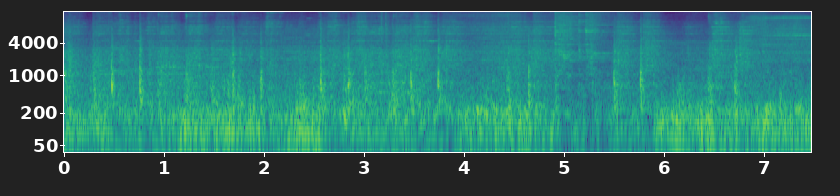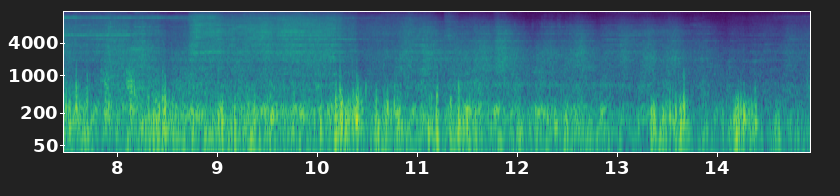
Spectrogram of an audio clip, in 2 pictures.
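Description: Freight train's container flatcars rolling past, the wheels clacking over the rail joints, with a high wheel squeal midway. The noise fades near the end as the last wagons draw away.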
